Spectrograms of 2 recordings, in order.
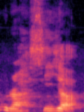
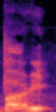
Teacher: Getaran gusi bersuara R ditemui di awal kata dan di tengah kata.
